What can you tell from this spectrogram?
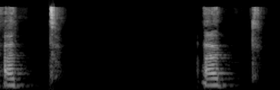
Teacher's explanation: हल्की सी हमस होती है ता में, बिल्कुल लाइट से, इतना कि सुनने वाले को पता लग जाए कि अच्छा ता पड़ा गया, अत अत।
